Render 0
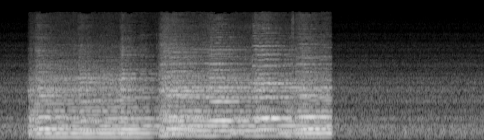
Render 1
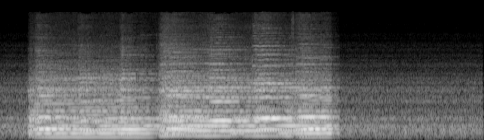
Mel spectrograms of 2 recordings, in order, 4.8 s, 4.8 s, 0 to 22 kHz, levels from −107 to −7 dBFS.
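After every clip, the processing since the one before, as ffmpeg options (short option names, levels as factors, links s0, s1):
-filter_complex "[0:a]equalizer=f=490:w=0.37:g=8,asplit=2[s0][s1];[s1]aecho=0:1:57|79:0.178|0.237[s2];[s0][s2]amix=inputs=2:normalize=0,volume=0.596"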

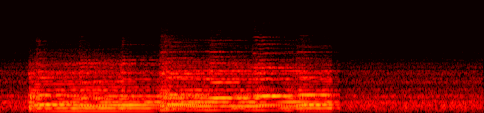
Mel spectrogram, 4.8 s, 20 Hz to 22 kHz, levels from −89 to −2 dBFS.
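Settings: -af "acompressor=threshold=0.0224:ratio=3,volume=0.501"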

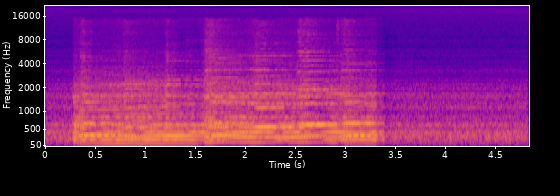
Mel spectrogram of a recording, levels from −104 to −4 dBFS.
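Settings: -af "aemphasis=mode=production:type=75fm,volume=2.51"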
